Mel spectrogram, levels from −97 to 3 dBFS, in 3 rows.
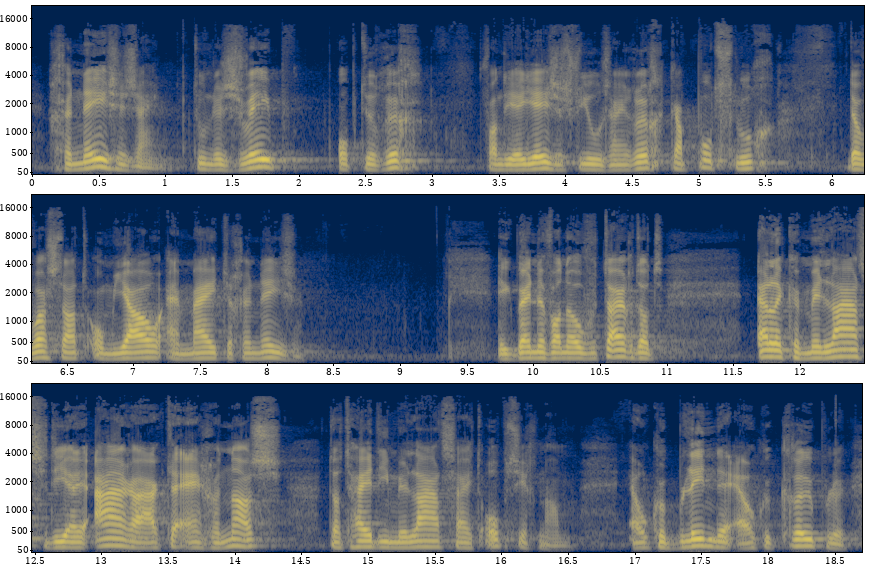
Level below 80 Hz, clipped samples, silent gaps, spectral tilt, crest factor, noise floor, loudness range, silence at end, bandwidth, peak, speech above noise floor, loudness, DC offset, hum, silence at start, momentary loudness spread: -68 dBFS; under 0.1%; none; -5 dB/octave; 20 dB; -63 dBFS; 5 LU; 0 s; 16 kHz; 0 dBFS; 44 dB; -20 LUFS; under 0.1%; none; 0.15 s; 13 LU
